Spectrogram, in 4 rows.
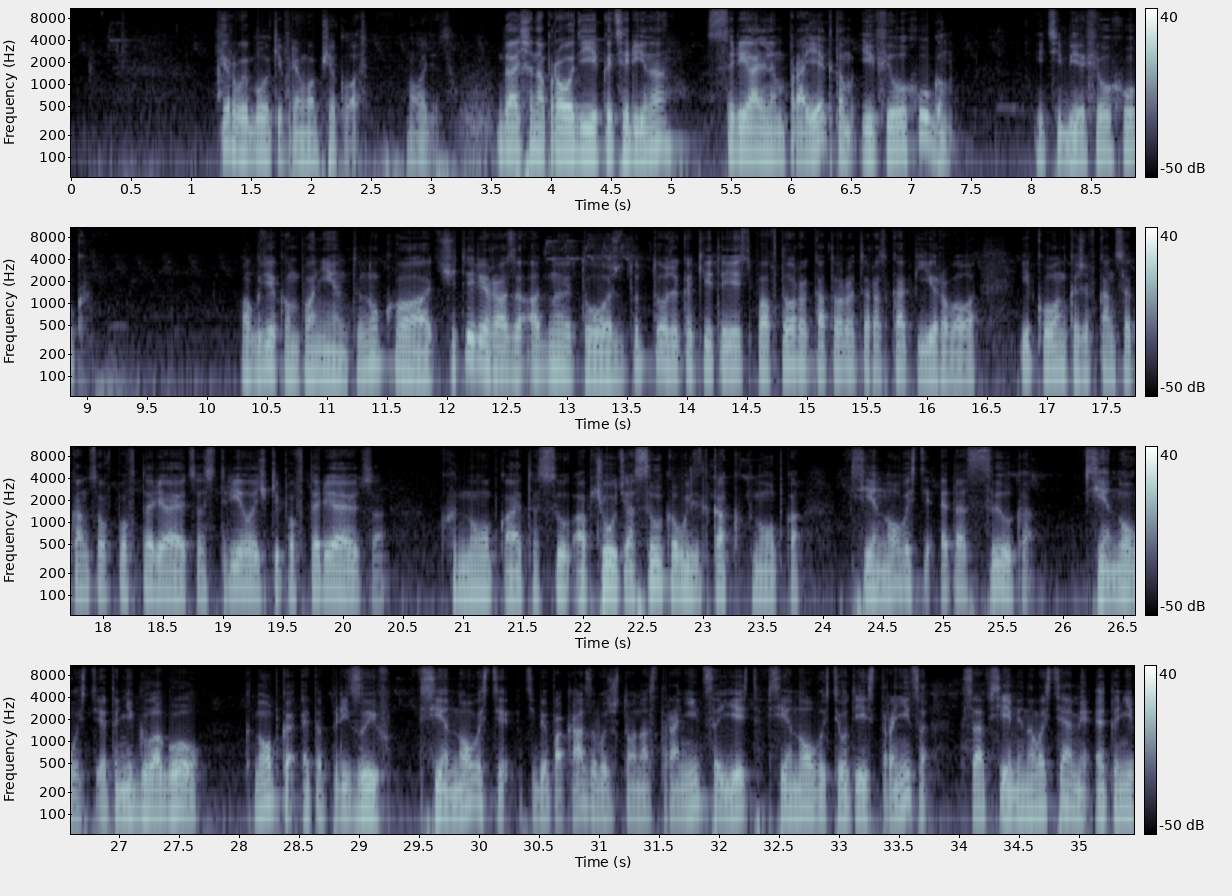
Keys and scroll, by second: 0.0 super+z, 6.2 space, 7.7 shift+o, 7.9 space, 10.8 shift+p, 12.3 super+z, 14.0 super+z, 15.2 super+z, 15.5 space, 17.3 super+z, 17.6 space, 19.2 super+z, 19.6 space, 22.1 shift+o, 35.3 super+z.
